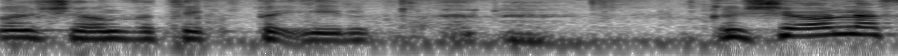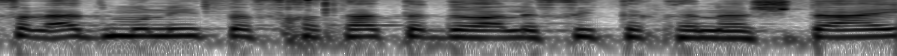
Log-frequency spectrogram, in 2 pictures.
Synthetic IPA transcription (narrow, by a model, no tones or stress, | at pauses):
ʁiʃo̞nvatikpaʔil | ʁiʃajo̞nleafaladmonit̚beafχatataɡʁalefitakanaʃta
